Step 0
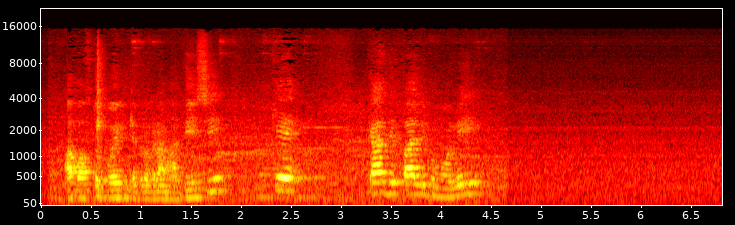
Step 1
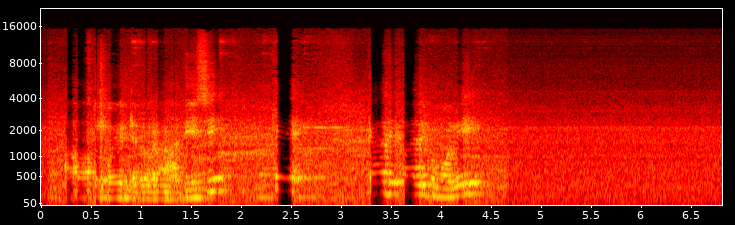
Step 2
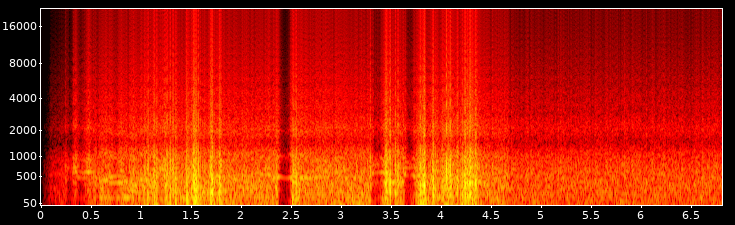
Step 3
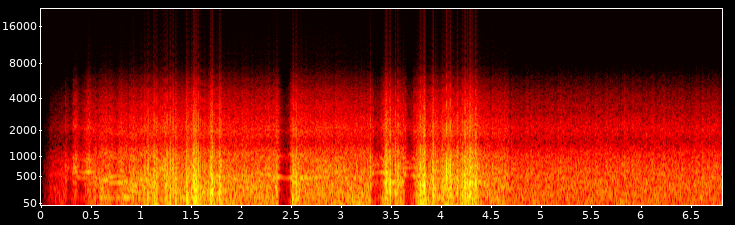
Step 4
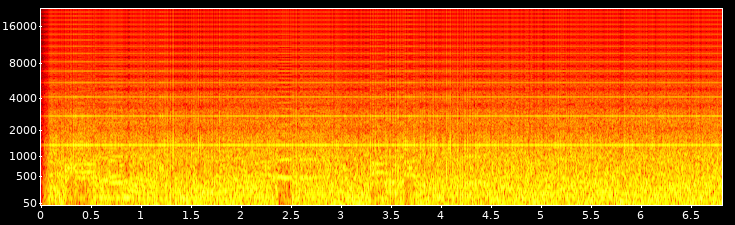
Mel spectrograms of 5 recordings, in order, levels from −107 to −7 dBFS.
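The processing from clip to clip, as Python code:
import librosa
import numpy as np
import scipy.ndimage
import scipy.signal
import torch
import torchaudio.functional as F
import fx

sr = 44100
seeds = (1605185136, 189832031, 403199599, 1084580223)

y1 = fx.peak_eq(x, sr, hz=1900.0, db=8.0, octaves=0.85)
y1 = fx.hum_notches(y1, sr, base_hz=50, count=2)
y1 = fx.over_compress(y1, sr, threshold_db=-35.0, ratio=-0.5)
y1 = y1 * librosa.db_to_amplitude(-3.5)
y2 = fx.fade_in_head(y1, sr, length_s=1.52)
y2 = fx.cheby_harmonics(y2, sr, harmonics=(7,), levels_db=(-10,), full_scale_db=-24.0)
y2 = fx.sample_hold(y2, sr, seeds[0], rate_hz=1500.0, jitter_pct=20)
y2 = y2 * librosa.db_to_amplitude(4.0)
y3 = fx.air_absorb(y2, sr, metres=330.0)
y3 = y3 * librosa.db_to_amplitude(1.5)
y4 = np.r_[np.sort(y3[:len(y3) // 32 * 32].reshape(-1, 32), axis=1).ravel(), y3[len(y3) // 32 * 32:]]
y4 = fx.env_flatten(y4, sr, amount_pct=100)
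y4 = y4 * librosa.db_to_amplitude(2.5)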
